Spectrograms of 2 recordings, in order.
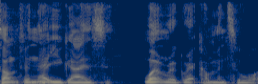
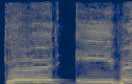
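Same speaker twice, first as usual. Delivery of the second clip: hyped shout; 14 semitones higher, 13 dB louder, slower than usual. Real, not acted. Hyped fighter greeting the crowd.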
